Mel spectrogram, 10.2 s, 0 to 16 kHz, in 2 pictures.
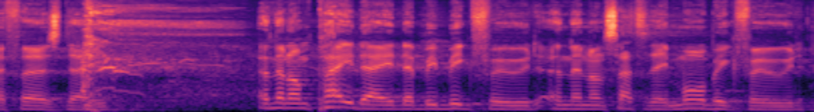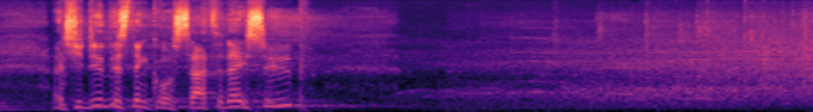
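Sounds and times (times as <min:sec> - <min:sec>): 
speech: 0:00.0 - 0:00.9, 0:01.6 - 0:07.3
laughter: 0:00.4 - 0:02.8
audience applause: 0:08.0 - 0:10.1.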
